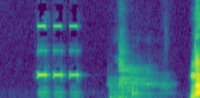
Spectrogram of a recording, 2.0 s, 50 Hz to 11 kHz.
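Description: Three quick, high-pitched beeps from the AI-9 fusion splicer's buzzer, signalling that the sleeve heater has finished heating the fiber's protection sleeve.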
